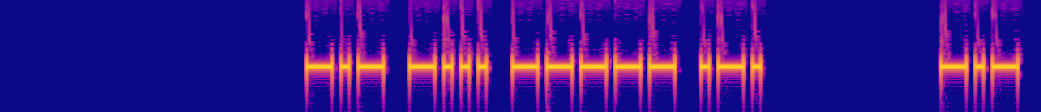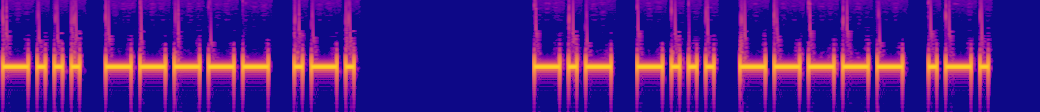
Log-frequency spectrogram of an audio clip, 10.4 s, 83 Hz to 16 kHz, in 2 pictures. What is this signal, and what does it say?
Morse code, heard as a keyed tone, about 28 wpm, 700 Hz. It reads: KB0R KB0R KB0R
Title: USA Call Signs - 4 Characters - Repeated 3x - 28wpm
